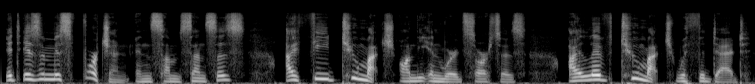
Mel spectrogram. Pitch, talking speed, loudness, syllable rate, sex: 170 Hz, 175 wpm, -21 LUFS, 4.3 syllables/s, male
